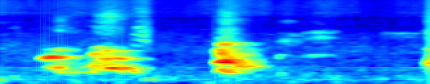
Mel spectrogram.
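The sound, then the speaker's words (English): A small Beagle and Yorkshire Terrier mix dog barks three times in quick, uneven bursts, sharp and yappy. The first bark stretches into a double yap, and no one is speaking. “And my, my, dog might have a question too, but we'll let him go.”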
